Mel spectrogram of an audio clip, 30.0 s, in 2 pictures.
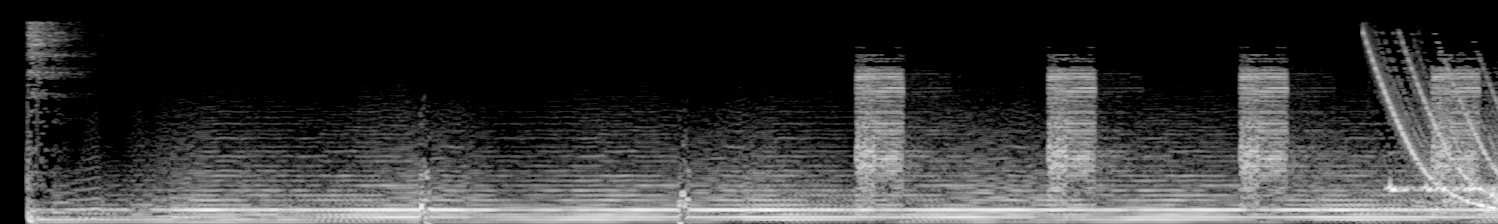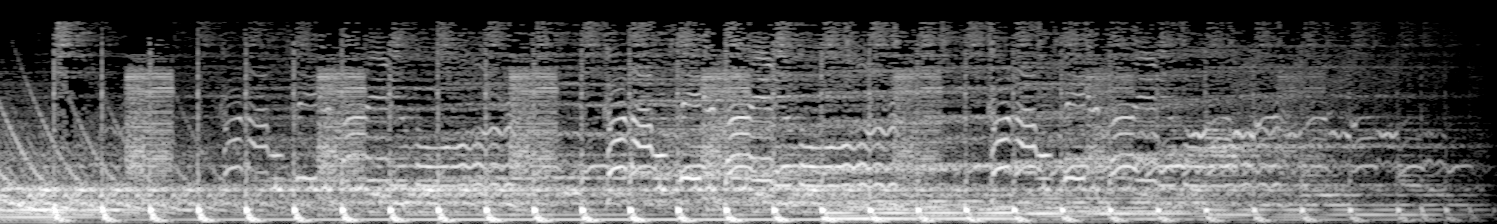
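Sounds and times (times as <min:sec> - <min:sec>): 
radio music mix: 0:00.3 - 0:29.9.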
